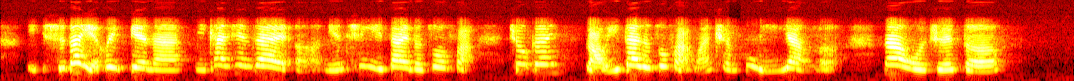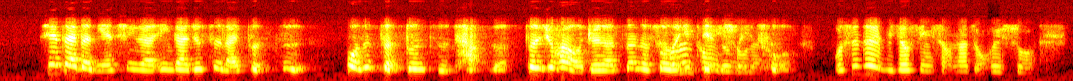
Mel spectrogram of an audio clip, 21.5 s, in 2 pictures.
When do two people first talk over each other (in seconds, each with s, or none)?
17.2 s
